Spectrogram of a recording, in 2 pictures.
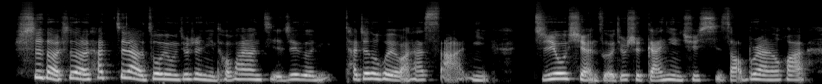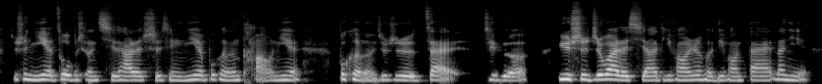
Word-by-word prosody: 是 325 -2 0
的， 260 -8 +4
是 220 - -4
的， 250 -5 +4
它 270 +6 -1
最 300 +1 -3
大 275 -4 +4
的 215 - +2
作 250 +4 +3
用 230 -2 +2
就 240 +2 -1
是 245 0 +1
你 210 -4 -1
头 195 +1 -4
发 240 - -1
上 230 -1 +1
挤 200 -4 -5
这 230 +5 0
个 215 -2 +1 0.3
它 230 - -4
真 260 +3 +4
的 255 - +5
会 235 -4 +3
往 195 - -2
下 210 -3 -3
撒， 210 +4 -7
你 200 -2 -5 0.4
只 220 +2 -3
有 260 +1 +7
选 255 -4 0
择 - - -2
就 210 - -4
是 215 -1 -2
赶 195 -1 -1
紧 220 -2 0
去 200 +1 -6
洗 200 0 -7
澡， 195 -1 -4
不 230 +4 -3
然 225 -3 +1
的 205 - -1
话 215 0 -4 0.3
就 230 - -7
是 240 - +1
你 210 -2 +2
也 220 -1 +4
做 225 +2 +3
不 210 - -3
成 200 -3 -3
其 200 +1 -4
他 195 0 +1
的 195 0 +1
事 195 +1 -4
情， 190 -2 -4
你 200 - 0
也 220 0 +2
不 220 +2 -3
可 220 -1 -1
能 195 +1 -1
躺， 190 -1 -4
你 200 - 0
也 205 +2 -1 0.4
不 240 - +2
可 235 -4 +2
能 - - -3
就 205 +1 -4
是 200 -2 +2
在 185 - 0 0.3
这 215 -1 -5
个 190 -2 0 0.3
浴 240 -1 +8
室 230 0 +2
之 220 +3 +6
外 230 -1 +7
的 200 - +4
其 195 +1 -4
它 190 0 +1
地 200 +1 -5
方 195 -2 -1
任 210 +1 0
何 195 - 0
地 195 +1 -3
方 190 -2 -3
呆。 195 0 -3
那 230 -1 +1
你 200 -2 -2
210 Hz, 315 characters per minute, -20 LUFS, 195-230 Hz, 0.4 s, 浴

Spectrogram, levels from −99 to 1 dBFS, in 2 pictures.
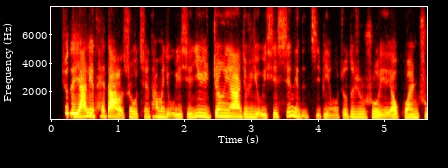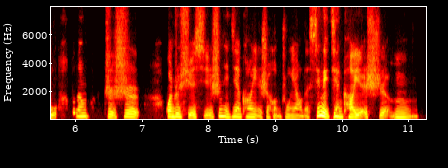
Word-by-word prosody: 觉 220 - -3
得 220 -1 +4
压 215 0 +7
力 235 -1 +3
太 225 0 -4
大 215 0 +8
了 170 - +1
之 200 +3 -6
后， 190 - -2
其 185 - -19
实 - - -5
他 215 +2 -6
们 205 -1 -1
有 190 - -6
一 180 - -1
些 195 +2 -4
抑 240 +3 +1
郁 - - -4
症 235 +2 +2
呀， 215 -2 +5
就 200 - -3
是 200 - -2
有 190 - -2
一 175 - -1
些 215 +4 -5
心 270 +7 -1
理 255 - +1
的 185 - -10
疾 180 -4 -10
病， 175 -3 -7
我 165 - -11
觉 175 +1 -6
得 200 - -4
就 200 - -3
是 190 - -4
说 185 0 -1
也 170 -1 -4
要 175 +1 +2
关 185 0 -2
注。 180 -4 -6 0.2
不 245 - -8
能 230 0 -1 0.2
只 185 -2 -3
是 205 -1 -1 0.4
关 215 -1 +4
注 215 - +3
学 175 -3 -2
习， 165 -2 -7
身 240 +8 0
体 215 - 0
健 205 +1 -2
康 195 +1 -3
也 - - -8
是 180 - -9
很 210 - -10
重 175 -5 -9
要 160 -1 -8
的， - - -10
心 280 +10 +8
理 250 - +10
健 210 +1 +2
康 175 -2 0
也 170 - 0
是， 165 -1 -6
嗯。 185 +4 -4
195 Hz, 345 characters per minute, -22 LUFS, 180-220 Hz, 0.4 s, 理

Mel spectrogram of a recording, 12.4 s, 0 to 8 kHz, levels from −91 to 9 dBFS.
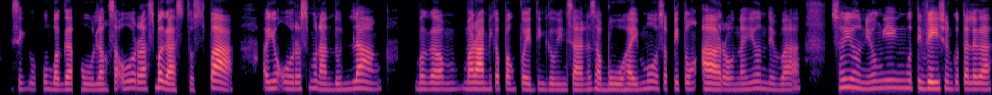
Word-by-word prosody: Sigu 195 -2 -8
kumbaga 190 -2 -1
kulang 185 -1 -5
sa - - 0
oras, 215 -2 -1
magastos 185 -6 +2
pa. 220 -5 +8 0.4
Ah, 215 - +1
'yong 230 +1 -2
oras 205 +2 0
mo 230 - -11
nando'n 190 +1 -3
lang, 215 -4 +2 0.5
kumbaga 200 -1 -1 0.2
marami 205 0 +4
ka 205 - -1
pang 200 0 -5
puwedeng 190 -1 -3
gawin 180 -1 -9
sana 180 0 0
sa 185 -1 -2
buhay 180 0 -2
mo, 215 0 -6
sa 210 - -1
pitong 200 0 -5
araw 185 -2 +3
na 185 - -4
'yon, 215 0 -7
'di 185 - -8
ba? 180 +4 -5 0.4
So 245 +1 0
'yon, 240 -5 0
yung 235 +3 -4
motivation 215 -2 +4
ko 205 - -6
talaga 200 -1 0
200 Hz, 175 wpm, -26 LUFS, 185-215 Hz, 0.5 s, pa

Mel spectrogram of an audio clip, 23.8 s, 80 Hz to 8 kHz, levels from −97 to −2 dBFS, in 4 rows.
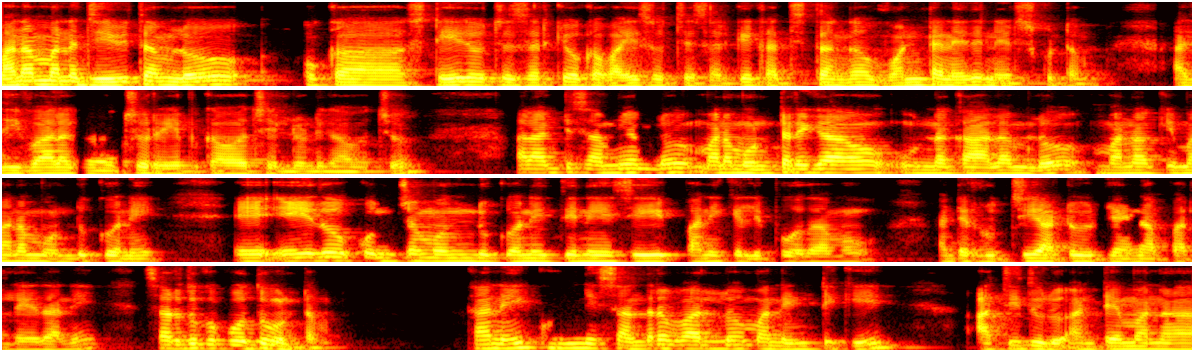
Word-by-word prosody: మనం 135 +4 +8
మన 135 -1 +5
జీవితంలో 125 +1 +6 0.6
ఒక 115 - -4 0.4
స్టేజ్ 115 +4 +4
వచ్చేసరికి, 115 -1 -1
ఒక 120 - -1
వయసు 105 +3 +1
వచ్చేసరికి 95 +1 -4
ఖచ్చితంగా 105 +5 0
వంట 115 +3 +2
అనేది 110 +3 +2
నేర్చుకుంటాం. 95 -1 -6 0.5
అది 110 - -2
ఇవాళ 110 0 +3
కావచ్చు, 105 0 -3
రేపు 95 0 -3
కావచ్చు, 95 -1 0
ఎల్లుండి 95 0 -4
కావచ్చు. 85 0 -5 0.6
అలాంటి 140 +2 0
సమయంలో 145 +2 0 0.2
మనం 135 0 +2
ఒంటరిగా 140 +2 +3 0.4
ఉన్న 120 0 -1
కాలంలో 115 +1 +2 0.3
మనకి 120 +1 0
మనం 115 0 0
వండుకొని, 105 +1 -3 0.5
ఏ - - +3 0.2
ఏదో 130 +2 +4 0.2
కొంచెం 125 0 -1
వండుకొని, 120 -1 0
తినేసి 115 -1 +2 0.2
పనికెళ్ళిపోదాము. 105 -2 -4 0.4
అంటే 105 0 -3
రుచి 110 +1 -4
అటు 115 - -2
ఇటు 110 - -5
అయినా 105 0 -2
పర్లేదని 100 +4 -5 0.3
సర్దుకుపోతూ 140 -1 +1
ఉంటాం. 170 - -7 0.7
కానీ 150 +1 +1 0.2
కొన్ని 160 0 0
సందర్భాల్లో 135 +1 0
మన 125 - -1
ఇంటికి 115 +1 -5 0.6
అతిధులు 120 0 -1
అంటే, 110 +1 -1
మన 115 0 0
115 Hz, 130 wpm, -22 LUFS, 105-130 Hz, 0.7 s, మనం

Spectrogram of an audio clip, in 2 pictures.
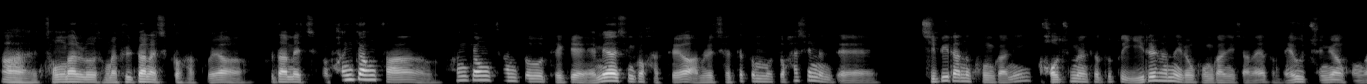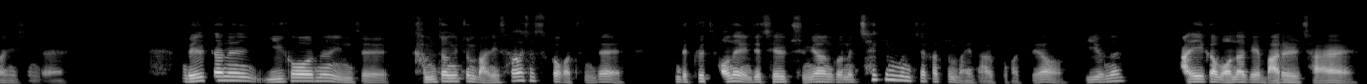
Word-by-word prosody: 아 100 -2 +1
정말로, 115 0 +3
정말 105 -1 -3
불편하실 115 +3 +3
것 - - -5
같고요. 95 -4 -3
그다음에 120 -2 +2
지금 105 -2 -16
환경상 205 - +2
환경상도 180 - -1
되게 105 +1 -3
애매하신 165 -4 +7
것 125 - -1
같아요. 115 0 -3
아무래도 105 0 -3
재택 105 0 -10
근무도 130 -4 -5
하시는데 110 - -6 0.5
집이라는 155 +1 -1
공간이 110 - -6
거주면서도 120 +1 -3
또 130 - -10
일을 115 - -1
하는 170 -2 0
이런 110 -2 -3
공간이잖아요. 95 -1 -6
그럼 85 - -24
매우 125 -2 -3
중요한 110 -1 -3
공간이신데 85 -2 -12 1.3
근데 140 +1 +4
일단은 180 -1 +4
이거는 155 +5 +3
인제 95 -3 -5 0.3
감정이 145 +5 +2
좀 145 -2 0
많이 105 -3 0
상하셨을 175 - 0
것 - - +2
같은데 100 0 -3 0.5
근데 120 +1 -2
그전에 140 +1 +3
인제 120 +2 -1
제일 120 0 -1
중요한 120 +2 +1
거는 115 0 -2
책임 225 - -2
문제가 170 -9 -1
좀 115 -2 -6
많이 85 0 -7
나올 70 - -6
것 - - -22
같아요. 110 -9 -4 0.2
이유는 120 +8 -3 0.6
아이가 130 -1 +5
워낙에 115 +1 +3
말을 100 -1 +3
잘 85 -3 0
120 Hz, 330 characters per minute, -24 LUFS, 100-145 Hz, 1.3 s, 애매하신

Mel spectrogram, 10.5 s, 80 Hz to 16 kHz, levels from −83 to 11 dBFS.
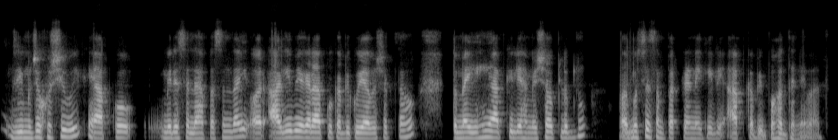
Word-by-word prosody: जी, 150 0 +1
मुझे 150 +2 +1
खुशी 160 +3 -2
हुई 185 +4 +2
कि - - -3
आपको 140 +3 0 0.6
मेरी 145 0 +2
सलाह 135 -2 +2
पसंद 155 +3 -3
आई 180 +2 +2
और 135 - +4 0.2
आगे 145 +3 +3
भी 165 - +4
अगर 155 -1 +5
आपको 145 +1 +5
कभी 140 0 -2
कोई 140 - +4
आवश्यकता 135 +4 0
हो, 195 +8 -4 0.4
तो - - +1
मैं 145 0 +4
यही 145 +3 0
आपके 155 +1 -5
लिए 150 0 +2
हमेशा 140 +2 -1
उपलब्ध 150 +2 -4
हूँ 205 - -5 0.5
और - - +3
मुझसे 155 +4 +1
संपर्क 140 -2 -3
करने 135 -1 -3
के 135 +1 -7
लिए - - -8 0.2
आपका - - -6
भी - - -5
बहुत - - -1
धन्यवाद। - - -10
150 Hz, 210 wpm, -20 LUFS, 140-155 Hz, 0.6 s, अगर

